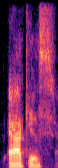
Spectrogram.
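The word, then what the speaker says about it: Jacas: Um, now I recently learned how to say his name, Ais. There's as if there's no J.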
